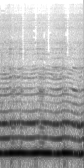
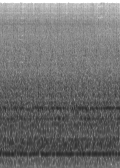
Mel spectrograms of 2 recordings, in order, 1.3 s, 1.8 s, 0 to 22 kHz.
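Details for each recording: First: 2008 Volvo XC70 3.2 liter: steady high tea-kettle whistle from under the hood holding its pitch over the engine. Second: 2008 Volvo XC70 3.2 liter after repair: steady, smooth idle with even hum and no crankcase whistle or hiss; tea-kettle whistle fixed.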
